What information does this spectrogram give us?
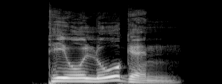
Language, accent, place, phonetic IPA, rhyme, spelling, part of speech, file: German, Germany, Berlin, [teoˈloːɡɪn], -oːɡɪn, Theologin, noun, De-Theologin.ogg
- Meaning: theologian (female)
